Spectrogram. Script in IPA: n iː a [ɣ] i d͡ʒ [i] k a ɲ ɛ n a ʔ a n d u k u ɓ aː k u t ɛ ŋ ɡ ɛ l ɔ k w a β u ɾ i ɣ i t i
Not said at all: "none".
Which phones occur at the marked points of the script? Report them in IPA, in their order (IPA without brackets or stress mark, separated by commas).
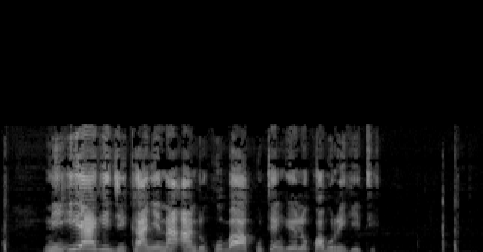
ɣ, i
